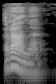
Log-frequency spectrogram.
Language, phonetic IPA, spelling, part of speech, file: Russian, [ˈranə], рано, adverb, Ru-рано.ogg
- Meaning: early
